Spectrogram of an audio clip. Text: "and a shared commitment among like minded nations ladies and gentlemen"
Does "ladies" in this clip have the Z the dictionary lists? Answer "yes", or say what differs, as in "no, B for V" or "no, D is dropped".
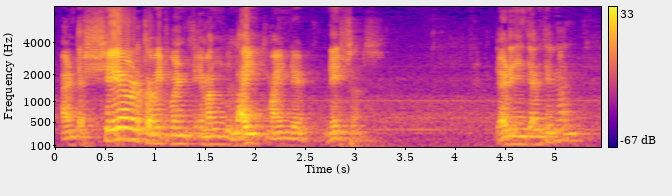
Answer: no, Z is dropped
